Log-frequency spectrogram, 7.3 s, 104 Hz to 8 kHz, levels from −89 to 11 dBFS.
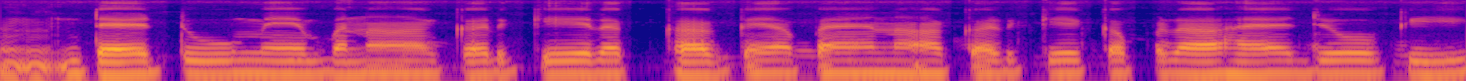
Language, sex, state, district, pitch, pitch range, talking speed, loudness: Hindi, male, Bihar, West Champaran, 150 Hz, 145-155 Hz, 105 wpm, -19 LUFS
